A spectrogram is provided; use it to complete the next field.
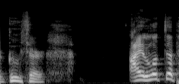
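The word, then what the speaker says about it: Gruthar: guther g r u t h a r guther I looked up how to pronounce it and it was like goo to her and I was like that's not correct so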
